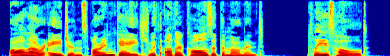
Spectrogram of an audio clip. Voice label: All Our Agents Are Engaged With Other Calls At The Moment Please Hold, Telephone prompt; Pre-recorded telephone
